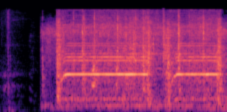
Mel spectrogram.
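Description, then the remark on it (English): A photocopier whirs into action and runs steadily, with a mechanical hum and a high whine as it scans a passport, loud, no voices. “Hey, why are you Xeroxing a passport?”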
